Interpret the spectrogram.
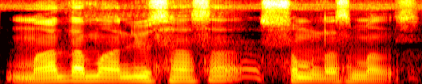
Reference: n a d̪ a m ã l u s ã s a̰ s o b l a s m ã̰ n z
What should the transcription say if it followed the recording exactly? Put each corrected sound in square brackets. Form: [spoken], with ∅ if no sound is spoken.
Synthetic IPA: [m] a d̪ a m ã l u s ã s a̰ s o [m] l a s m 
